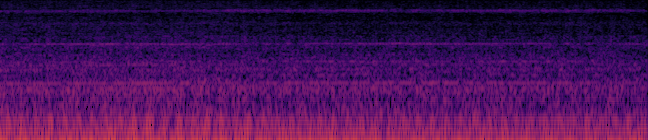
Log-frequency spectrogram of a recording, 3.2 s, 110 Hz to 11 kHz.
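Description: A Canadian National locomotive in Trainz Simulator 3 rolls along on the CN Holly Sub, a steady, dense rumble of engine and rail noise holding at an even level throughout, with a faint high tonal whine above it and no talk.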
